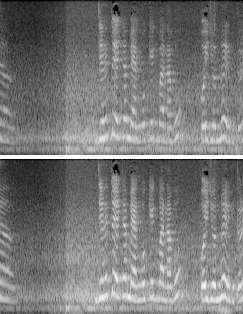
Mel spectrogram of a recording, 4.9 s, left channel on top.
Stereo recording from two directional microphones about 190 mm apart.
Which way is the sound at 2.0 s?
30° right (ahead or behind).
